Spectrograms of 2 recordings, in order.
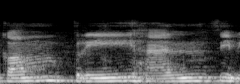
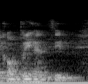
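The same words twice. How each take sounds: First: comprehensive broken slowly into four separate parts; split into parts. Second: Said in the usual way. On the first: Shown as a demonstration. Teacher breaks a word into parts for learners, comprehensive slow and segmented. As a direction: say comprehensive piece by piece, drawing out each part. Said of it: "ये चारों part अलग अलग करके". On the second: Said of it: "एक ही साथ जोड़ के".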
